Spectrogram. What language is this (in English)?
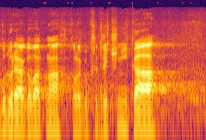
Czech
